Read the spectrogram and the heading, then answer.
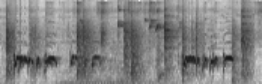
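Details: Zebra dove of local stock giving a lure call to prompt other doves to answer. Two runs of quick trilled coo notes alternate with loud broad scraping and knocking sounds.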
